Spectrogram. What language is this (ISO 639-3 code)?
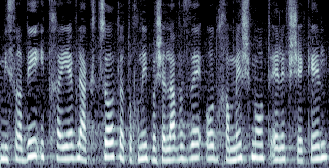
heb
